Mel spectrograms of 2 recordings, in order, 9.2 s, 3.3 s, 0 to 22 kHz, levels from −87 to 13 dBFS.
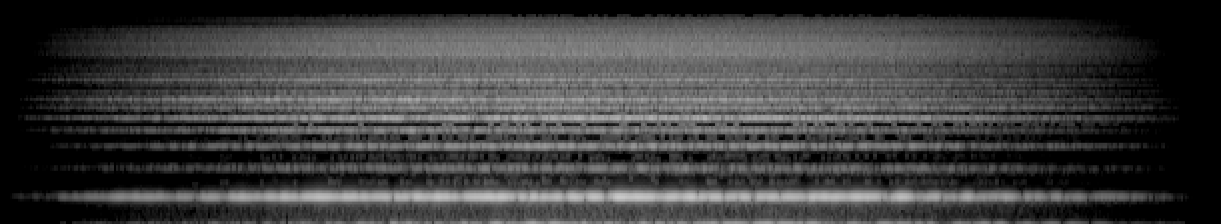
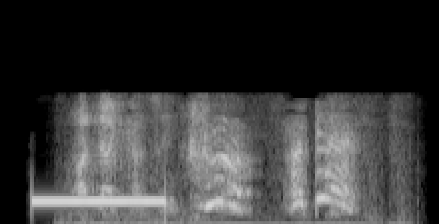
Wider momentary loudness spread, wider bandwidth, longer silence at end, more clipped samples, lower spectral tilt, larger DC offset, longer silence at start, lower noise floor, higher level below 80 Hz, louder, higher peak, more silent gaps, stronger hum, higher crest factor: first, 19 LU vs 9 LU; first, 16 kHz vs 4 kHz; first, 1.05 s vs 0.6 s; second, under 0.1% vs 0.1%; second, 2.5 dB/octave vs -8 dB/octave; second, under 0.1% vs 1%; first, 0.8 s vs 0.25 s; first, -59 dBFS vs -39 dBFS; second, -54 dBFS vs -46 dBFS; second, -16 LUFS vs -10 LUFS; second, -4 dBFS vs 0 dBFS; neither; neither; first, 16 dB vs 10 dB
